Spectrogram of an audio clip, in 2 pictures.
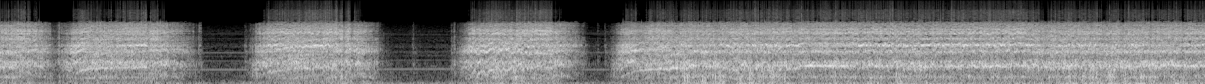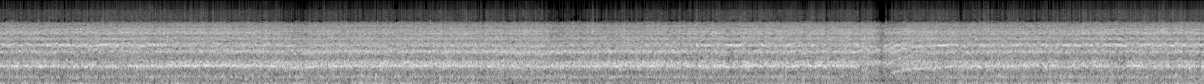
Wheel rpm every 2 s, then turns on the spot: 110, 80, 80, 160, 210, 220, 220, 230, 220, 230, 200, 220.
none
